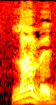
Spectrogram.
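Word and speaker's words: למד: accentuated in the manuscripts lamid sounds like the light l as in let not like the dark l as in all is pronounced like m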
